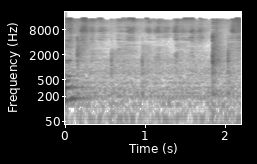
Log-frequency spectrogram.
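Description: Chalk writing on a chalkboard: faint scratching as a word is written, with one sharper tap of the chalk near the end.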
